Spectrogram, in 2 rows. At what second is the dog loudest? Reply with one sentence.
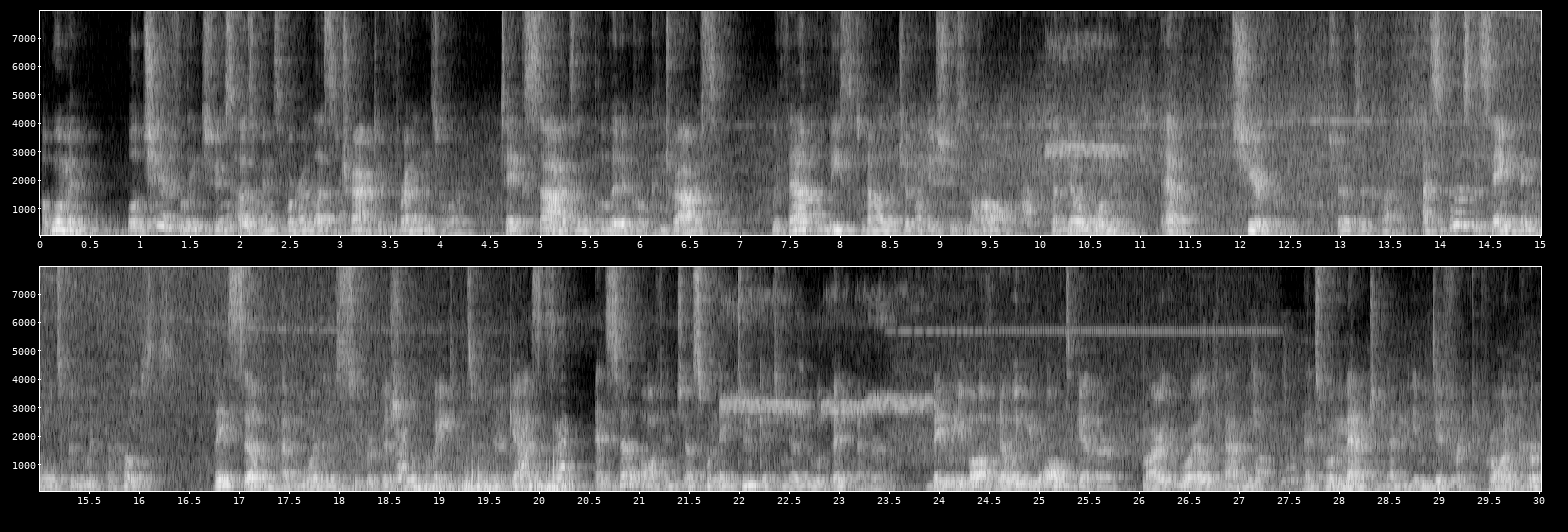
The loudest moment of the dog is at 20 seconds.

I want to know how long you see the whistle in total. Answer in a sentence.
You can hear the whistle for 3 seconds altogether.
